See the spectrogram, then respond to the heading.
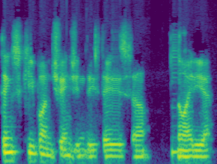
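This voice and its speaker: A man's voice: low voice, flat delivery, normal speed, darkish tone, no echo, highs cut off, soft background music. A young man from northern India whose first language is Nepali, a cruise ship band singer talking hesitantly with many fillers in a casual interview, his voice tired and worn.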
